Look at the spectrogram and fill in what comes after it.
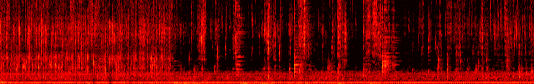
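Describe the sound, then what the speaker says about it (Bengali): A pot of liquid seasoned with garam masala and containing beetroot bubbles at a steady boil for vegetable paratha, a continuous close gurgling wash over a low hum with no talking. "বলক উঠে গেছে, এখন আটা দিয়ে দেব।"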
